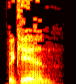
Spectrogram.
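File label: "begin", English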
